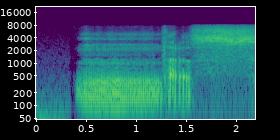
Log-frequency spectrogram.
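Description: A man's breath noise close to the microphone, without words: a rough, snore-like inhale starting about half a second in, then a short hiss near the end.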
